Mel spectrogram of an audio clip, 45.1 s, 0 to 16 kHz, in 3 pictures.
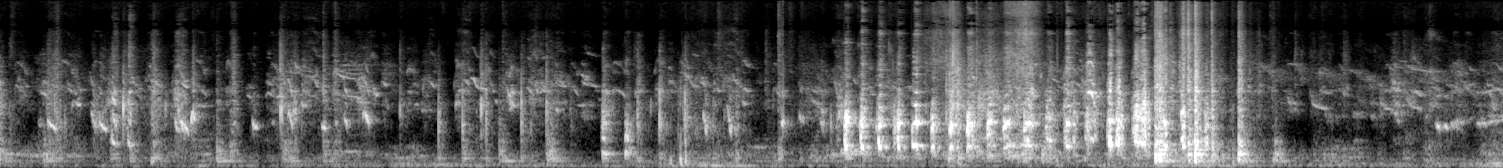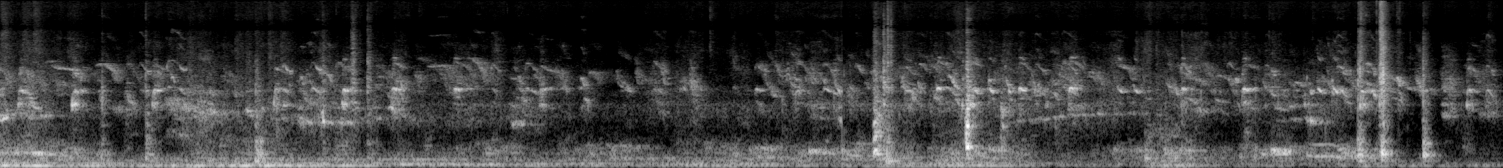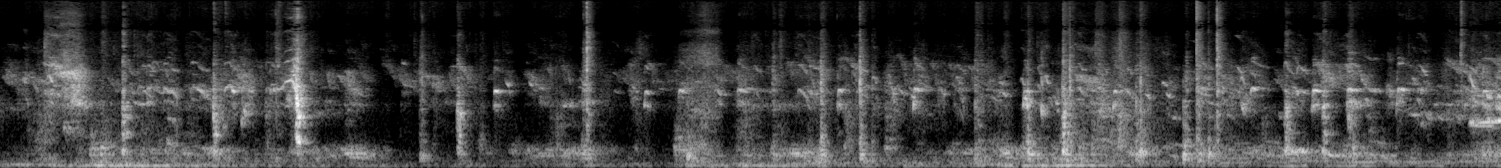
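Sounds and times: chickens clucking: 0:00.0 - 0:45.0.

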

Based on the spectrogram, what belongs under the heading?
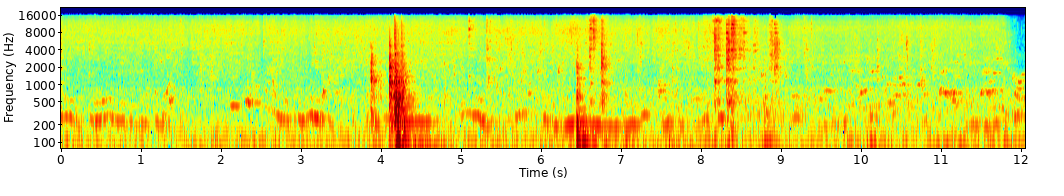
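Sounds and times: dishes and cutlery clattering: 0:03.8 - 0:11.8.

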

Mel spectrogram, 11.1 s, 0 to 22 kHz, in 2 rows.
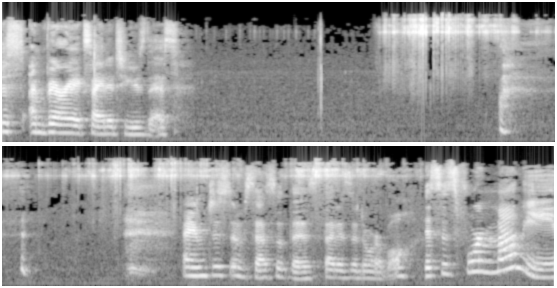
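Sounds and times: baby teether rattling: 0:03.8 - 0:09.5.

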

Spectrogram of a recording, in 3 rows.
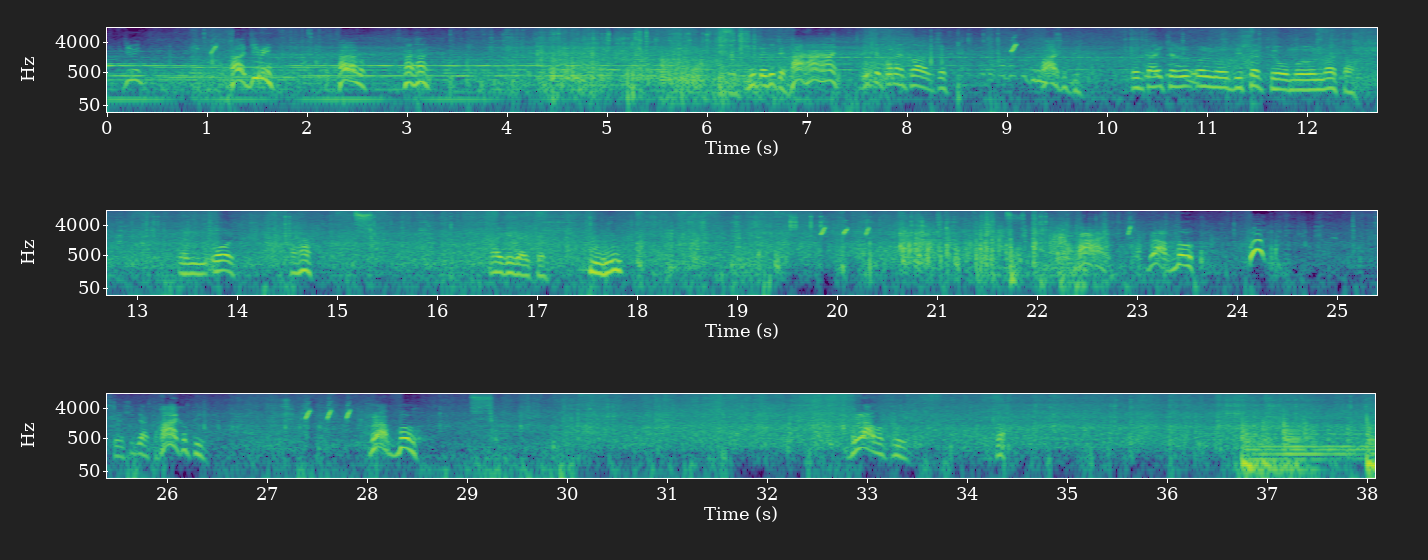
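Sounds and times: crunches in snow: 0:00.0 - 0:38.0
sled runners rushing through snow: 0:00.0 - 0:38.0
short rising squeaks: 0:08.3 - 0:10.3.

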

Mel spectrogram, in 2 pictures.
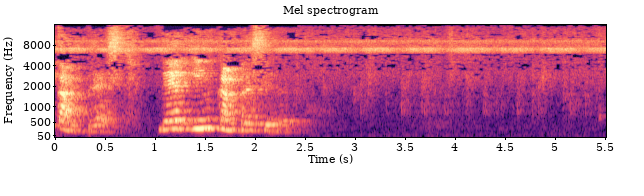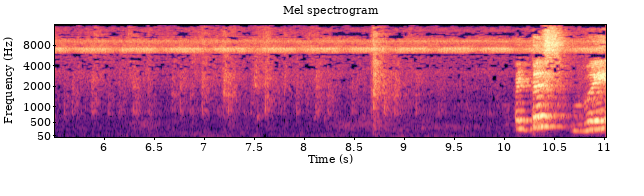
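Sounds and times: chalk scratching on blackboard: 0:02.2 - 0:09.2.

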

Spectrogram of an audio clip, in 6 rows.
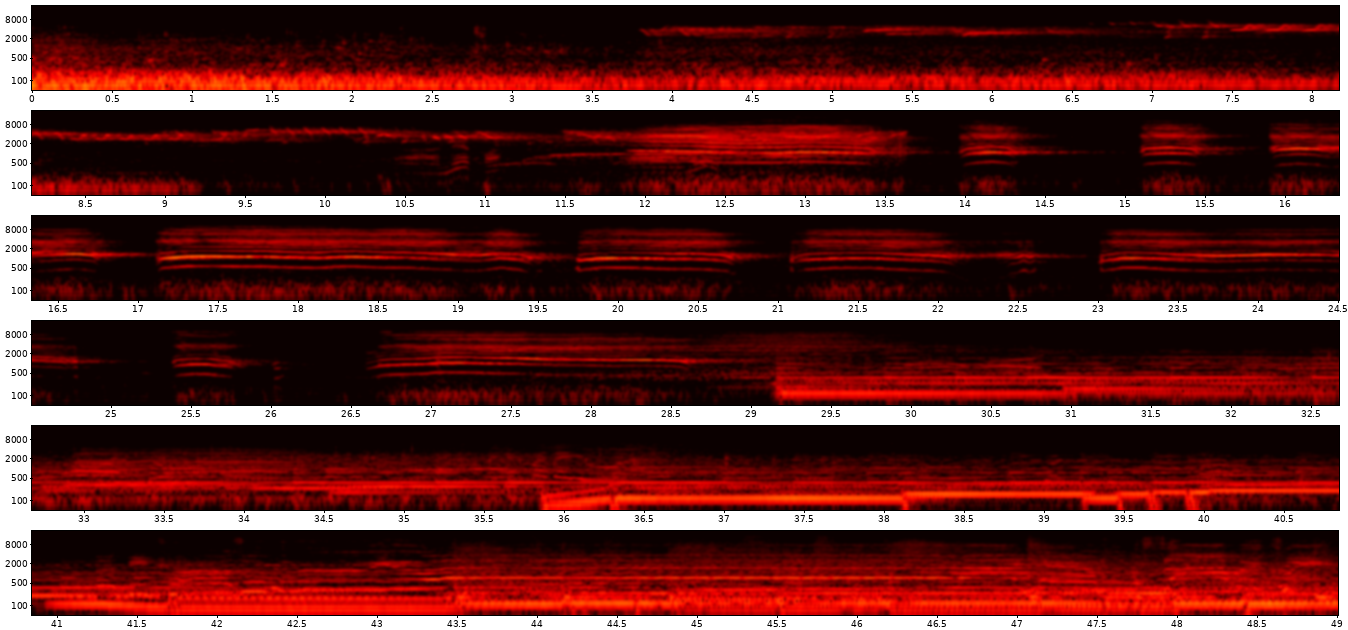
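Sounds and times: low rumble: 0:00.0 - 0:08.4
infant crying: 0:11.5 - 0:28.8.

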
